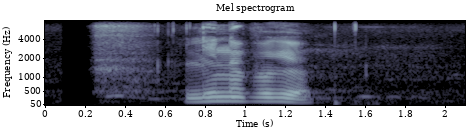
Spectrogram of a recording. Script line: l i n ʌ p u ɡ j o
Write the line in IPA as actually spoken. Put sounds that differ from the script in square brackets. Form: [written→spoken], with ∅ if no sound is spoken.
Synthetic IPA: l i n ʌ p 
